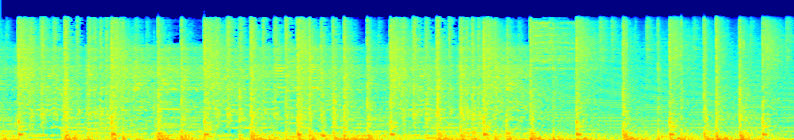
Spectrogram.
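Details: Loud, driving rock-style music with heavy bass and drums throughout, and no animal sounds.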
